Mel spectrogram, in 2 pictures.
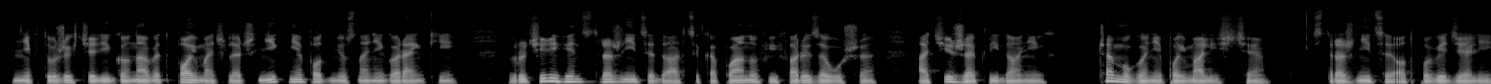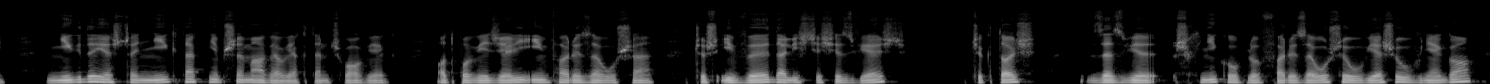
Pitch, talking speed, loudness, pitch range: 95 Hz, 115 wpm, -28 LUFS, 90-105 Hz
